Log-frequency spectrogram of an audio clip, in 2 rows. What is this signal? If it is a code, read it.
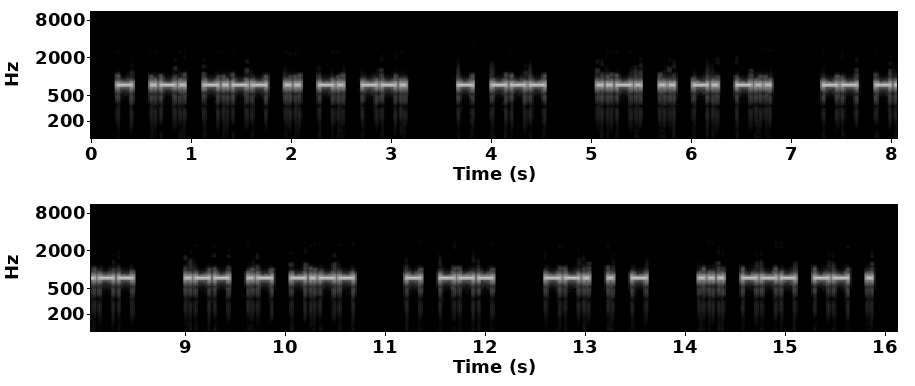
Morse code, heard as a keyed tone, about 25 wpm, 750 Hz. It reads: TRYING TO FIND MY WAY TO GET SOME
